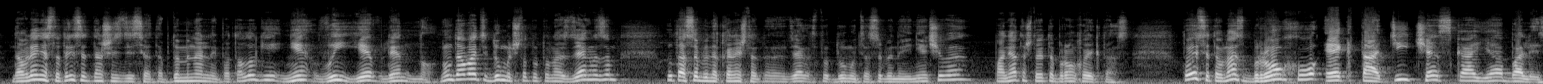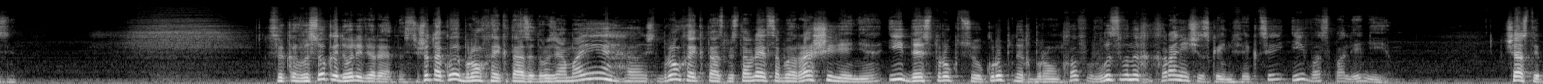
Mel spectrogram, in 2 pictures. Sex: male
